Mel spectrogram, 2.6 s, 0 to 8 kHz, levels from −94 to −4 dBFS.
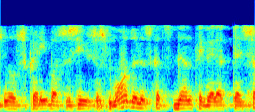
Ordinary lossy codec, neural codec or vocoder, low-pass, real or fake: AAC, 16 kbps; none; 7.2 kHz; real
